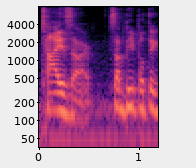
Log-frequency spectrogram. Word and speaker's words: Caesar: Everyone knows this is in fact Project Teaser, or if you pronounce it correctly, Project Tizar.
